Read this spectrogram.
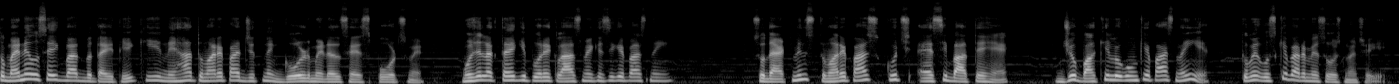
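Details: Adult man speaking Hindi; ordinary speech.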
